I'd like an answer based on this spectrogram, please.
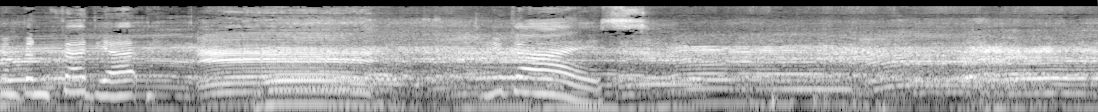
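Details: Several farm lambs, bottle babies topped up from a hand-made feeder twice a day, bleat continuously and overlap in a dense chorus of quavering, rising and falling cries.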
